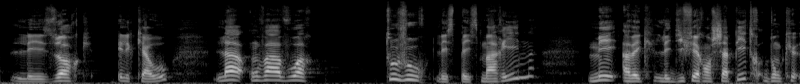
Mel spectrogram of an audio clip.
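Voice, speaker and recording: Male, high sharp voice, geeky enthusiast co-hosting a casual gaming podcast. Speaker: co-host of a video game podcast.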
